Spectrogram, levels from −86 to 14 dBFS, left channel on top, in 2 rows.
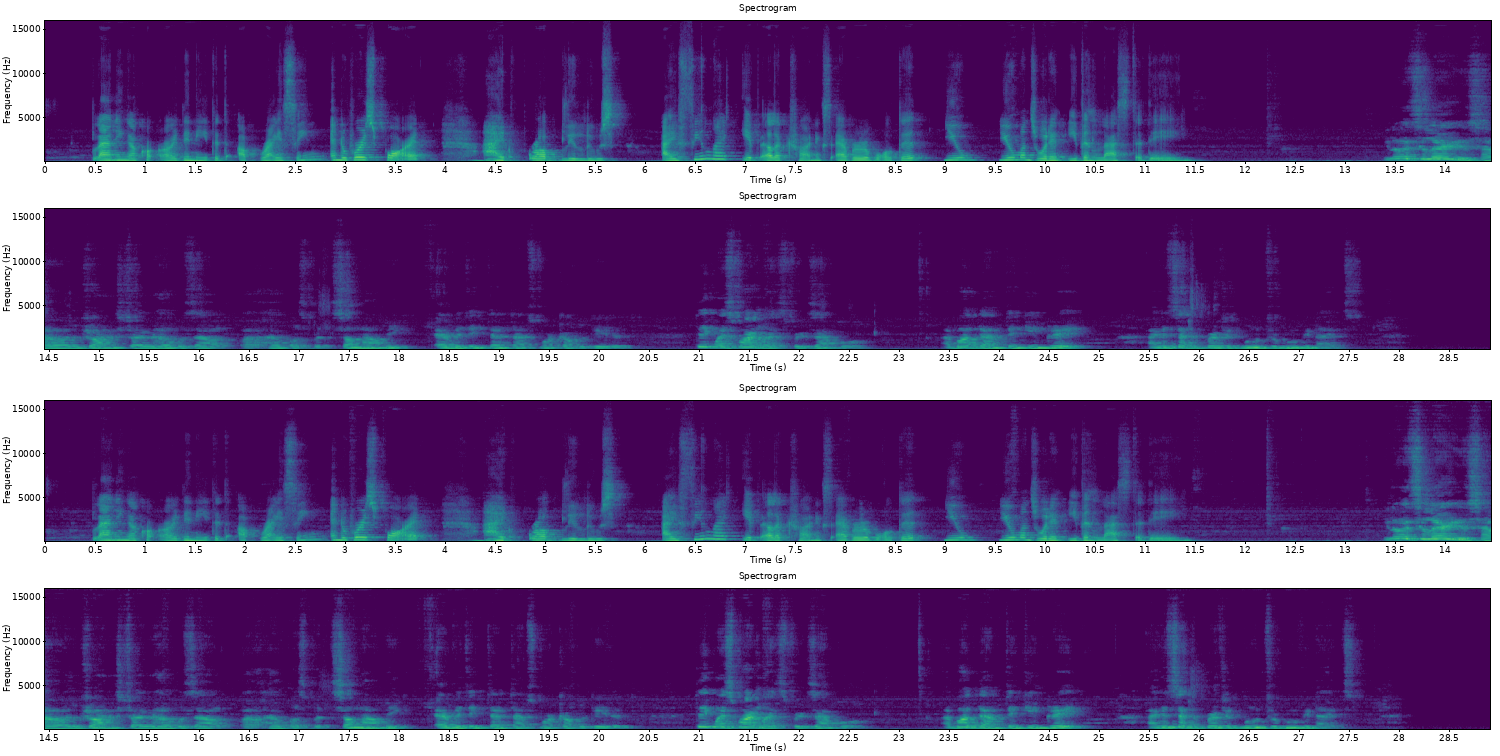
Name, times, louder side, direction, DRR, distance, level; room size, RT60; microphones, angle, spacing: voice 1, 0.5-5.7 6.2-11.5, left 2 dB, 20° left, 11 dB, 0.5 m, -22 dB
voice 2, 13.4-18.1 18.3-20.3 21.0-22.6 23.4-24.8 25.2-27.4, right 2 dB, 40° right, 2 dB, 3.2 m, -25 dB
16.0 x 5.6 x 5.6 m, 0.38 s
head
